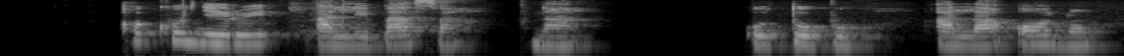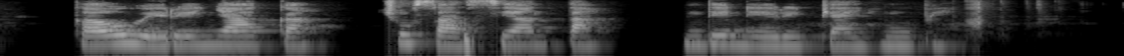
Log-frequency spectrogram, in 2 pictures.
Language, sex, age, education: Igbo, female, 15-29, tertiary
